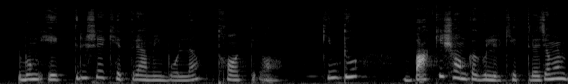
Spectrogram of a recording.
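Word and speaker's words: trente et un: এই বিষয়টি একটু মাথায় রাখতে হবে যে শুধুমাত্র 21, 31 নয়, 41, 51, 61 এই সংখ্যাগুলির ক্ষেত্রেও মূল সংখ্যার সাথে যুক্তভাবে সংখ্যাটির উচ্চারণ হয়। অর্থাৎ ভতে অ, থতে অ, ক্যাহতে অ এইভাবে উচ্চারণ হবে।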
